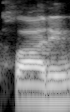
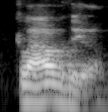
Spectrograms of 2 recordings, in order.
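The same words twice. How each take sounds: First: The name is pronounced with English sounds. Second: The name is pronounced with Spanish sounds. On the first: This is the usual anglicized way people say the name. "not Claudio" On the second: The person took care to say the name as its owner would. "like uh, in, in Spanish"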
